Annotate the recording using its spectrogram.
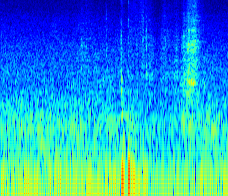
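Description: A cleaver cutting through a freezer-chilled smoked sausage onto a cutting board: a dull knock a little past a second in, then a short crisp slicing stroke near the end.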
